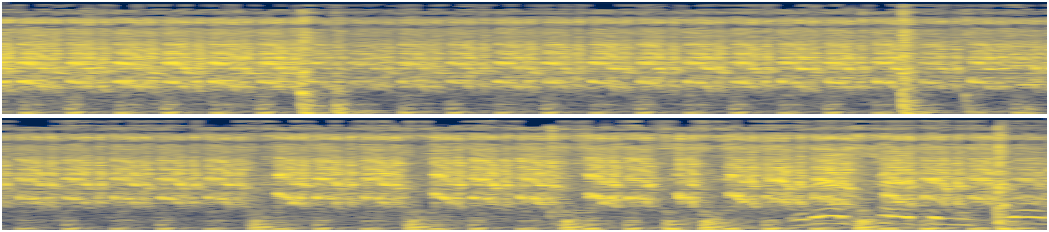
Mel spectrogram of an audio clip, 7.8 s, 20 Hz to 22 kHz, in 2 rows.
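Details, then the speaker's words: 1987 Honda Super Magna project with a new battery, spark plugs and fuel turned on, choke applied: rough, low chugging cranking with uneven pops while the carburetors fill, then the engine catches and runs. Slow start until the carbs fill. "she's not taking yet what was that sound all all right um should have fuel in the carbs by now see what she does"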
